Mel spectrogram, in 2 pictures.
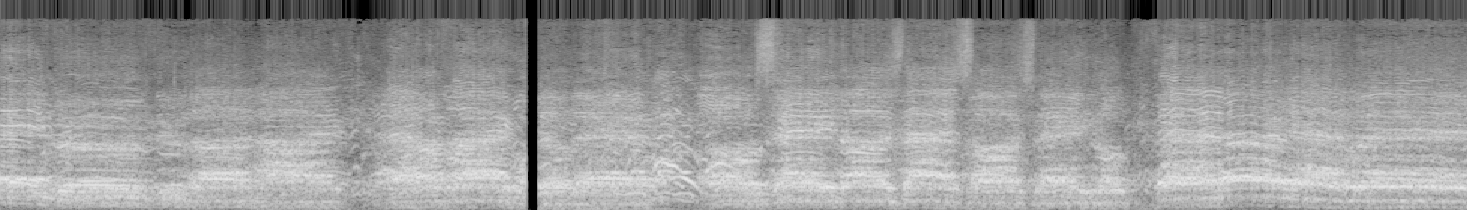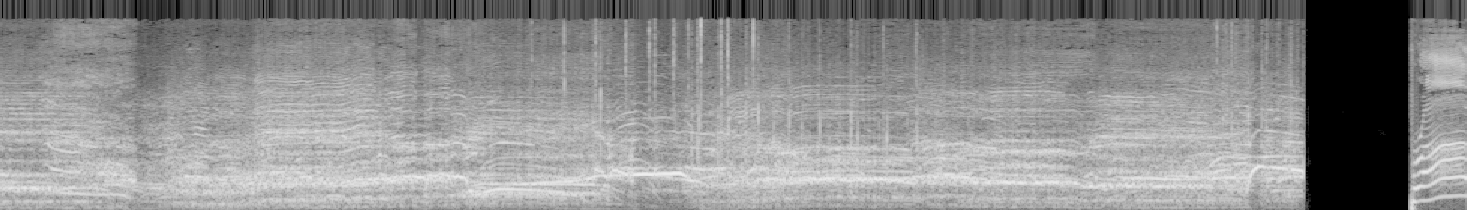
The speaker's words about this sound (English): And good old Ole Miss University, well, they shouted down the protesters by singing the national anthem. Bravo, bravo. Take a listen to this.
